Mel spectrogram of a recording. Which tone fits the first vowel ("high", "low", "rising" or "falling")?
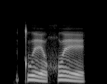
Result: falling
